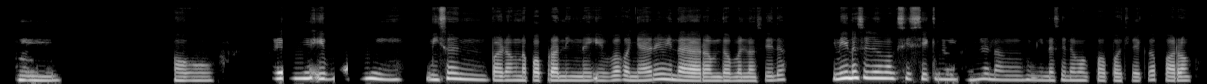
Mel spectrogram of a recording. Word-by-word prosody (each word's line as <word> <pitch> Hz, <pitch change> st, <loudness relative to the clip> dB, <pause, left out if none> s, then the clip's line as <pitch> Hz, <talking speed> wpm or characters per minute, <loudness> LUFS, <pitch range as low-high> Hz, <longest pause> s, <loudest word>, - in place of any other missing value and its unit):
Mm. 195 Hz, -2 st, 0 dB, 1.1 s
Oo, 180 Hz, 0 st, -3 dB, 0.6 s
kaya 275 Hz, -, +8 dB
yung 275 Hz, +1 st, +4 dB
iba 260 Hz, -2 st, 0 dB, 0.2 s
rin, 280 Hz, -, +2 dB
eh, 225 Hz, -3 st, 0 dB, 0.3 s
minsan 225 Hz, -2 st, +1 dB
parang 195 Hz, 0 st, -1 dB
napapraning 190 Hz, 0 st, 0 dB
na 185 Hz, -, -2 dB
yung 180 Hz, -1 st, -5 dB
iba. 205 Hz, -, 0 dB
Kunyari 200 Hz, +3 st, 0 dB
may 230 Hz, -, +2 dB
nararamdaman 175 Hz, -2 st, +1 dB
lang 175 Hz, -1 st, -3 dB
sila, 190 Hz, +3 st, -5 dB, 0.5 s
hindi 275 Hz, +4 st, +8 dB
na 300 Hz, -, +10 dB
sila 295 Hz, -1 st, +5 dB
magsi-seek 265 Hz, -2 st, -3 dB
ng 235 Hz, -1 st, -2 dB, 0.2 s
ano, 215 Hz, +4 st, -3 dB
ng 215 Hz, -2 st, -4 dB, 0.2 s
hindi 195 Hz, -1 st, -7 dB
na 190 Hz, -1 st, -6 dB
sila 195 Hz, -1 st, -5 dB
magpapa-check 175 Hz, -2 st, -6 dB
up 215 Hz, -, -14 dB
parang, 185 Hz, 0 st, -1 dB
195 Hz, 155 wpm, -19 LUFS, 185-240 Hz, 1.1 s, na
